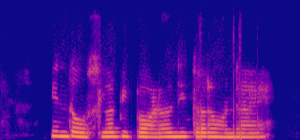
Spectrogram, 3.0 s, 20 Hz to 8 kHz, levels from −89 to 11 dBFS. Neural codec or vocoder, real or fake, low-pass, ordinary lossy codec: codec, 16 kHz, 4 kbps, X-Codec, HuBERT features, trained on general audio; fake; 7.2 kHz; Opus, 24 kbps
